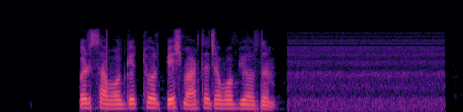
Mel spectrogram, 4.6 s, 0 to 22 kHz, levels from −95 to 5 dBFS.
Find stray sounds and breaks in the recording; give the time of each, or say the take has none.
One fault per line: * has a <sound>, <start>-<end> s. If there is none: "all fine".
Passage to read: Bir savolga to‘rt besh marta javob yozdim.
all fine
